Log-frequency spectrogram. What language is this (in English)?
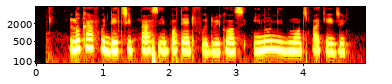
Nigerian Pidgin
